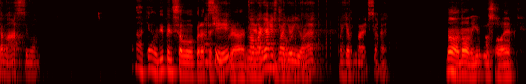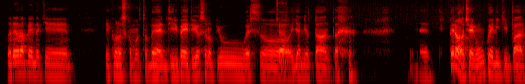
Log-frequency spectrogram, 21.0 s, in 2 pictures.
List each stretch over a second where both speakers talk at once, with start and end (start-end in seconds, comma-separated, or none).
4.1-6.2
